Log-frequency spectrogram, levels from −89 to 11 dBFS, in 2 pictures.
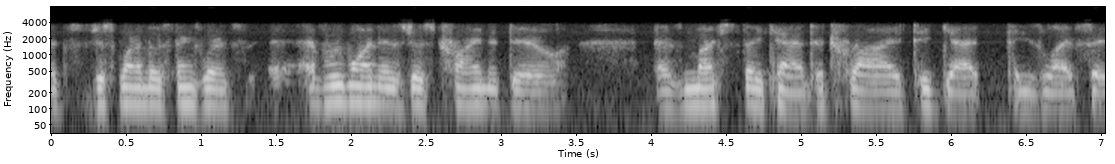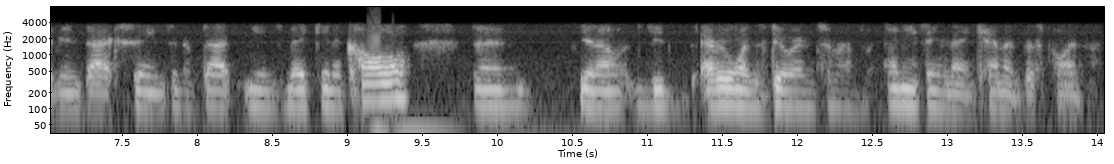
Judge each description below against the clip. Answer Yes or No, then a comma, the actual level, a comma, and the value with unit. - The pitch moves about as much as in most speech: No, narrow, 2.2 semitones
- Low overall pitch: Yes, low, 115 Hz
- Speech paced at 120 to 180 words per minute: No, fast, 205 wpm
